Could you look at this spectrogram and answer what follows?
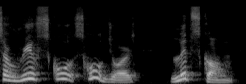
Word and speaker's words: Lipscomb: real school school George Lipscomb it sounds just like lips come and he plays for that school and they yeah Lipscomb University that's how it's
